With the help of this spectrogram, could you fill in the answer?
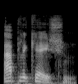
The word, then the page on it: application: anglais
